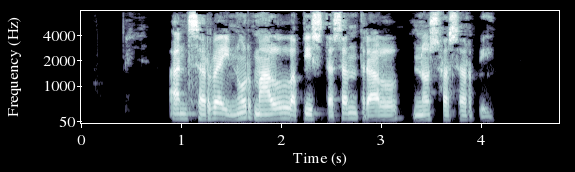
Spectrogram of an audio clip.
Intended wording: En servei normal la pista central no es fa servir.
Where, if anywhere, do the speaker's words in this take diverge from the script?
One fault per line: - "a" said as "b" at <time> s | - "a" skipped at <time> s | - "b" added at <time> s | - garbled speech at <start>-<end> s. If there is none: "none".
none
